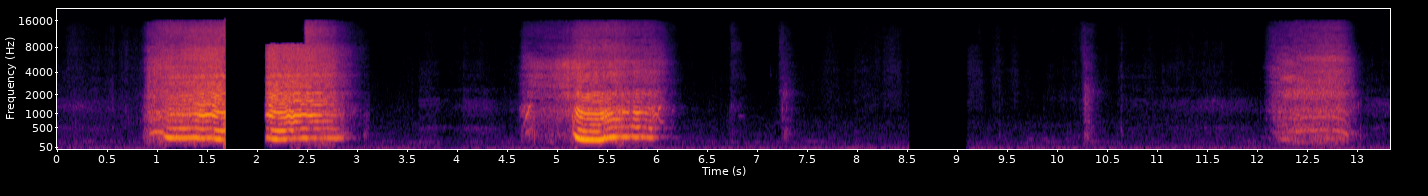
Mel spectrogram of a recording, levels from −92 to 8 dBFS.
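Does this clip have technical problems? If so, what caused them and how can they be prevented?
Yes. Twice the connection to the server broke, the player fell silent, then reconnected and started a new decoder partway through the stream, which is a stream reconnect. From 1.68 to 2.24 s there is a gap of about 0.38 s, after which the sound picks up 0.19 s earlier than where it stopped, so a short stretch repeats as the server resends buffered data. From 8.51 to 9.11 s the gap is about 0.55 s, and the sound resumes roughly 0.3 s later, so that piece is simply lost. In both cases the restart fades in as the fresh decoder starts up. A larger client buffer with seamless resume, which reconnects and splices at the exact byte or timestamp, would prevent both reconnects.

From 3.82 to 4.06 s the likely cause is that one stereo channel was lost for a moment, so one channel drops out. Once the signal is folded to mono, everything shared by both channels falls abruptly by about 6 dB, and anything present only in the missing channel vanishes. 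The sound dips for roughly a quarter of a second, then jumps back to full level. Checking the channel routing and connections, and monitoring for loss on either channel before the mono downmix, would prevent it.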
